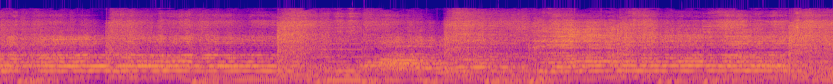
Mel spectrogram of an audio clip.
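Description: Live church praise band playing a gospel worship song: several singers on microphones singing together in long held notes, over electric guitars, bass, keyboard and drum kit, amplified through the hall's loudspeakers.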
